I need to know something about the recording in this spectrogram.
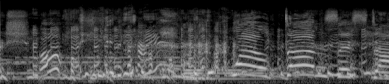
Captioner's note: children laughing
